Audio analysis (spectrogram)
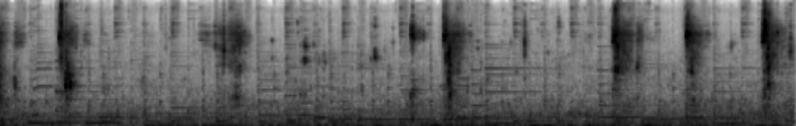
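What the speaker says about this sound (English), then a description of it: "I'm going to rub in the marinade into the cavity." Wet, squishy rubbing as marinade is worked by hand into the cavity of a raw chicken for Chinese-style roast chicken, with soft repeated drips and squelches over a low kitchen hum.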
